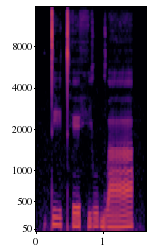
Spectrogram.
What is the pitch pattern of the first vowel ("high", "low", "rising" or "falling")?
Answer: high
